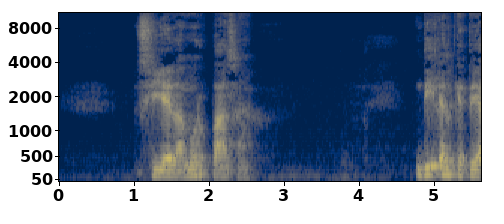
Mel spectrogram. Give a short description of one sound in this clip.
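An older man speaks with animation close to a microphone.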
